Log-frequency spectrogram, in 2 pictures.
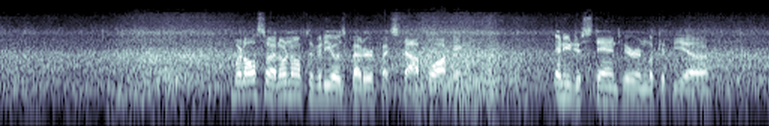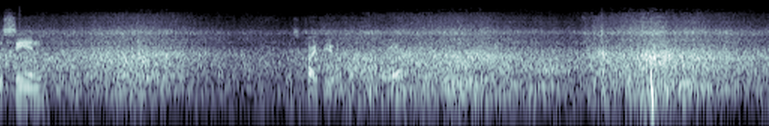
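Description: Small waves wash and break steadily onto a sandy shore.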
